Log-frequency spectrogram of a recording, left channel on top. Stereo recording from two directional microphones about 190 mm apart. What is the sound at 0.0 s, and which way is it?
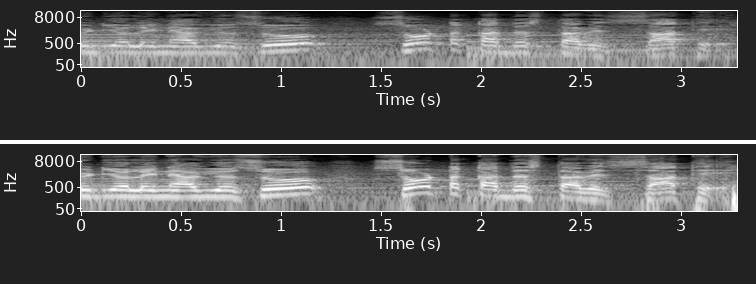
A man's voice, 40° right (ahead or behind).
